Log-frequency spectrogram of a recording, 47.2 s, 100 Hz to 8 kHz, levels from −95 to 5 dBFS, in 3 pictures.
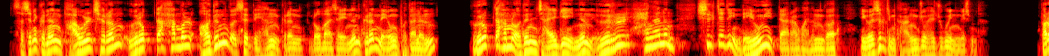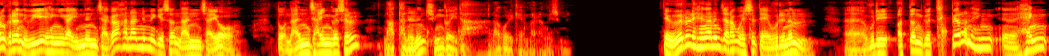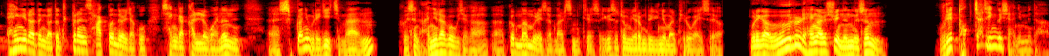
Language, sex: Korean, male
